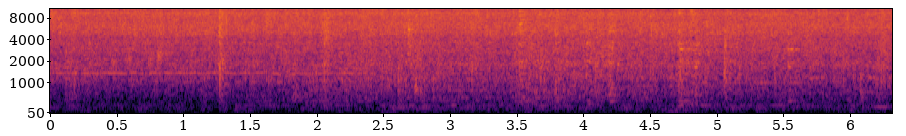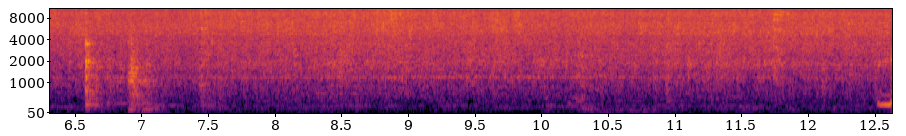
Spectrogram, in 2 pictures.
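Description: Okra pieces frying in a pan, a dense steady sizzle with occasional scrapes and clinks of stirring, close and continuous.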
